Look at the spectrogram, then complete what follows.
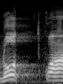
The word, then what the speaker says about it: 롯: 룻, 롯, 룻 발음이 다르죠. 롯, 오, 룻, 우 방향이 정반대예요.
